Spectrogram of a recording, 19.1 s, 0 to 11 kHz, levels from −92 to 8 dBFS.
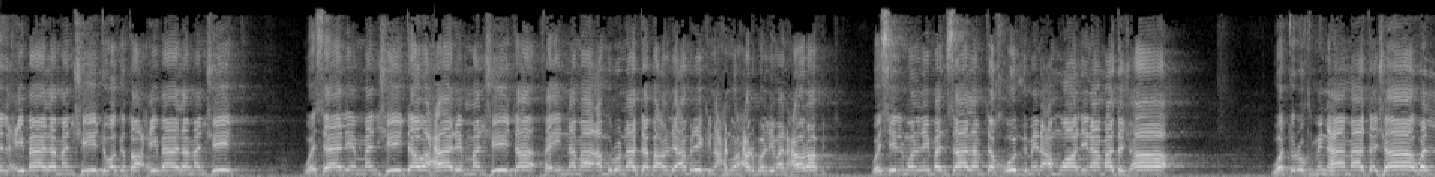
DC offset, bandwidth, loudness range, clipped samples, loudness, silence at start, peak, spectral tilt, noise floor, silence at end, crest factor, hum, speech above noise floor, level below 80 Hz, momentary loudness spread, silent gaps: under 0.1%; 11 kHz; 2 LU; under 0.1%; -16 LUFS; 0 s; 0 dBFS; -2 dB/octave; -42 dBFS; 0 s; 16 dB; none; 26 dB; -46 dBFS; 6 LU; none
